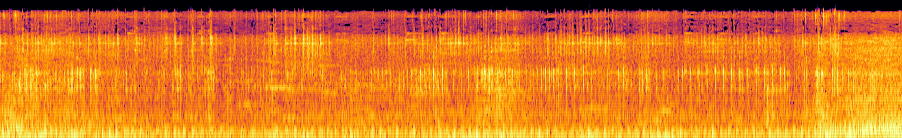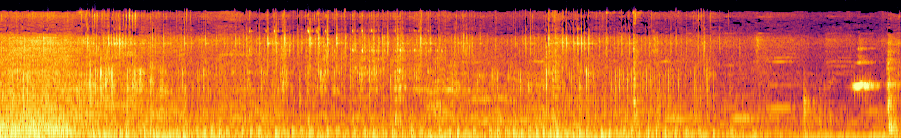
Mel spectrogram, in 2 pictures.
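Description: Motorcycle riding along a road, its engine running under steady traffic and road noise. About six seconds in, a louder engine note swells for a second or so. Near the end the noise drops and a single sharp click sounds.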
